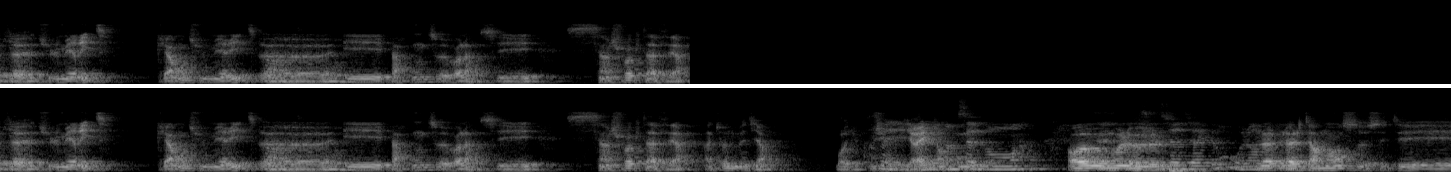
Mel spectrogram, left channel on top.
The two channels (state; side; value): drops out; left; at 6.9 s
